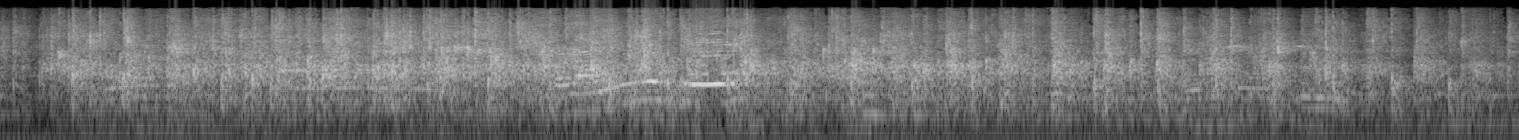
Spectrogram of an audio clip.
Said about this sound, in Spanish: Muchas gracias. Un aplauso para el contador.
